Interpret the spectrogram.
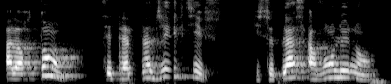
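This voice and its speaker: A woman teacher leads a French lesson. She speaks patiently at a mid pitch, repeating and slowly modeling words so the pupil can follow. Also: darkish tone.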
